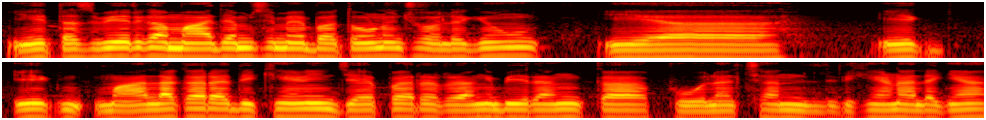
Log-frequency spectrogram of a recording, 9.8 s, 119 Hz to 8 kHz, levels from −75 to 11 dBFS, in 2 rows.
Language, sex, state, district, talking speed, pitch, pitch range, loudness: Garhwali, male, Uttarakhand, Uttarkashi, 140 wpm, 115 Hz, 110-125 Hz, -20 LUFS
